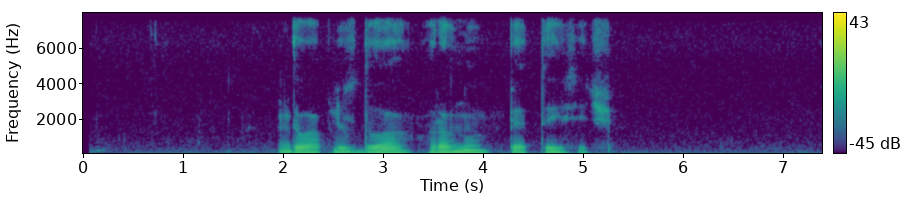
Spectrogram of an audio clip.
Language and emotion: Russian, sad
